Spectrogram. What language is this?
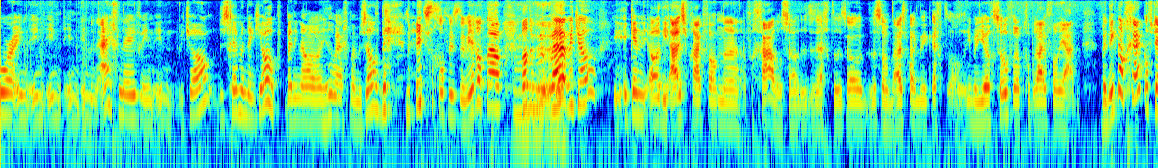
Dutch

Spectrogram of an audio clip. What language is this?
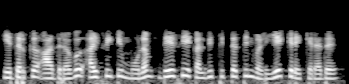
Tamil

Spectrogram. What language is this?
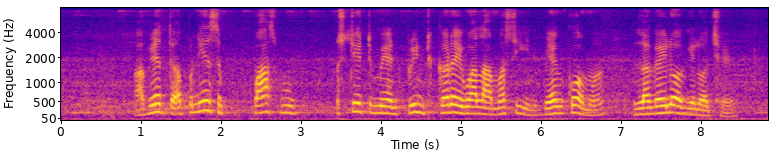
Maithili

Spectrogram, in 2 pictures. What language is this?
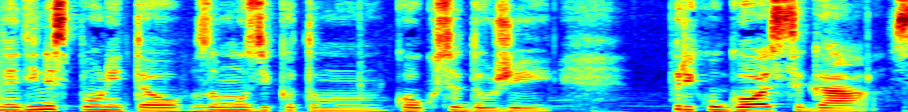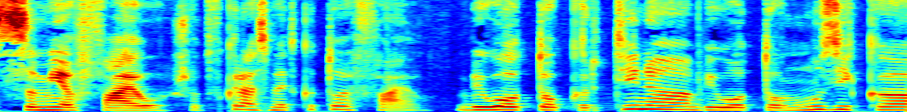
Bulgarian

